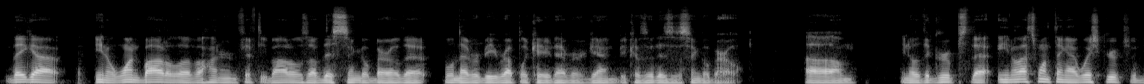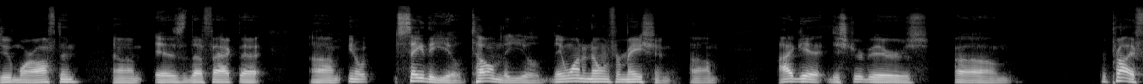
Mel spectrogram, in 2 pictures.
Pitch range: 95-115 Hz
